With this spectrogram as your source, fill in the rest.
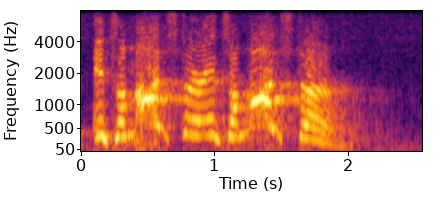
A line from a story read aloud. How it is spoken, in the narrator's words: screaming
